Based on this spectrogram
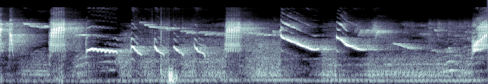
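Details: Caged oriental white-eye from bulk market stock sings a jumble of short whistles, quick downslurs and high twittering, including long sweeping descending notes near the end.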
